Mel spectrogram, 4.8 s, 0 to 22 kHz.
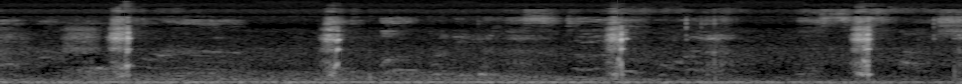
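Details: Run of tiny, very fast hiccups, about one a second (~50/min), in a person with hiccups on and off since the previous day; four quick sharp hiccups over low background hum.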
